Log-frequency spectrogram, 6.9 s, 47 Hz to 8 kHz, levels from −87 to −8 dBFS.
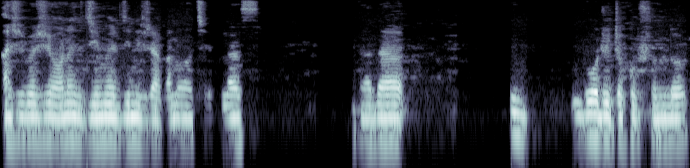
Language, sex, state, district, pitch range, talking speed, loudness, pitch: Bengali, male, West Bengal, Dakshin Dinajpur, 110-115 Hz, 120 wpm, -21 LUFS, 110 Hz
